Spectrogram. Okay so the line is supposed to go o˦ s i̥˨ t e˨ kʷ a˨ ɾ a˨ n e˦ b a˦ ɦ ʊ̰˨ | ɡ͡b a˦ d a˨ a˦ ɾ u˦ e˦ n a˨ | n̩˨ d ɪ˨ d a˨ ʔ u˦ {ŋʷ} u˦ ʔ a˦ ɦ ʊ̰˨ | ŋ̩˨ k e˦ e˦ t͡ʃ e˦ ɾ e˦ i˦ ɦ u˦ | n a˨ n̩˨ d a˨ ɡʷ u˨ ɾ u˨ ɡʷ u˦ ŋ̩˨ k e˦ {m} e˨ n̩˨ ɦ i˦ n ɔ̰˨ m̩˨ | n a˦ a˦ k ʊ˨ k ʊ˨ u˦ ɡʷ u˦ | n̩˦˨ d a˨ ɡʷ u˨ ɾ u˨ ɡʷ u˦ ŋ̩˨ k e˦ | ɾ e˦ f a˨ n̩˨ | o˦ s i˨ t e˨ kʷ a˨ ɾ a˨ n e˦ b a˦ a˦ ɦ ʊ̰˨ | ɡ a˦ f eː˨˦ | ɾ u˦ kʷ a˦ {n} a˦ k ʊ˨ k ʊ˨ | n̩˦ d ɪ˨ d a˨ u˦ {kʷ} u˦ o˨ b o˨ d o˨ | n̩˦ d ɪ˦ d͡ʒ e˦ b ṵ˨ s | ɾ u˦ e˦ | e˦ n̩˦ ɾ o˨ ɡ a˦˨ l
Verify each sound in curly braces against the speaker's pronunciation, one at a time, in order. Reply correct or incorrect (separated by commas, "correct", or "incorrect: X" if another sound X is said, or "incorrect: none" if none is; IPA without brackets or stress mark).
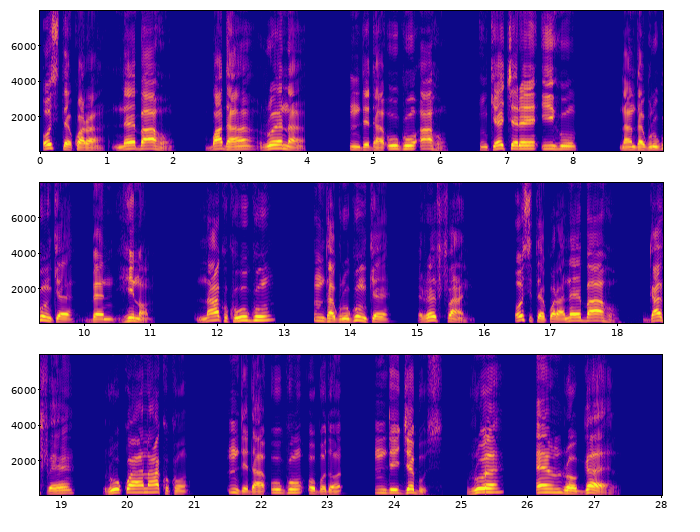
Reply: incorrect: ɡʷ, incorrect: b, correct, incorrect: ɡʷ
